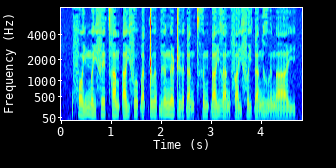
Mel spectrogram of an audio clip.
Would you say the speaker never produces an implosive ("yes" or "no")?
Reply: no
